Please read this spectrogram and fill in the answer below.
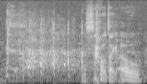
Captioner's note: audience laughing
